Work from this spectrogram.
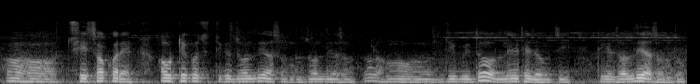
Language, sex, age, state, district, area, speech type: Odia, male, 30-45, Odisha, Malkangiri, urban, spontaneous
